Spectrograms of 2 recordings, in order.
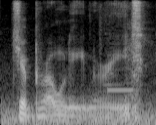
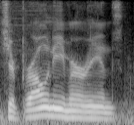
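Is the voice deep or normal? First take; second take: deep; normal. First: It is said in a deep voice. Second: It is said in a normal voice.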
